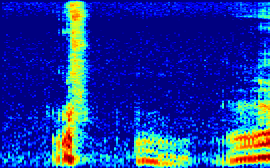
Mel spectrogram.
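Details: Stella, a pet dog, angry after Max stole her chew toy, gives short low growls indoors: a brief burst, a half-second rumble, then a rising grumble at the end, with quiet room background.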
